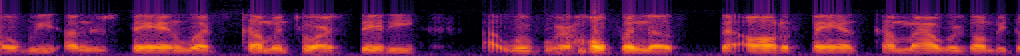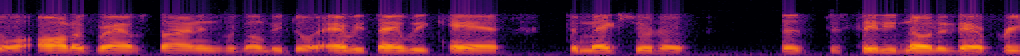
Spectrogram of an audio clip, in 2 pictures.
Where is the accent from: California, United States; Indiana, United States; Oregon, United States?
Indiana, United States; Like I mentioned, I'm from Indiana, so I'm very humble.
